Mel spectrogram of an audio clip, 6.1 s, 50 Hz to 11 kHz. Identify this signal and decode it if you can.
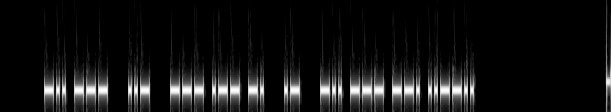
Morse code, heard as a keyed tone, about 40 wpm, 700 Hz. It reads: DO U OWN A DOG?
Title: Sentences from Top 400 Words and Abbreviations 40wpm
